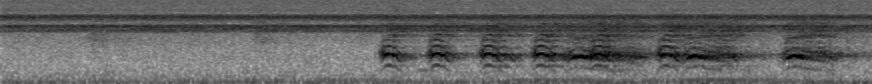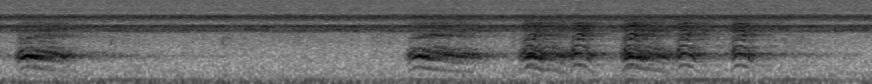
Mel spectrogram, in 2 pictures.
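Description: Bird calls in two runs of quick, short, falling calls, about three a second, with a pause of under two seconds between the runs, over a faint steady hiss.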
